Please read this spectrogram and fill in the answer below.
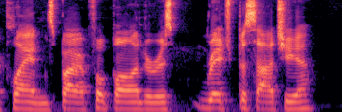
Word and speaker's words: Bisaccia: They're playing inspired football under Rich Bisaccia. That's how you say his name. I thought it was Basikia. Bisaccia, Okay.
